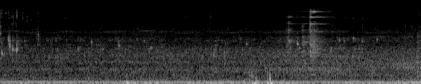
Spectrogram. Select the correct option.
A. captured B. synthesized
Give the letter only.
A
